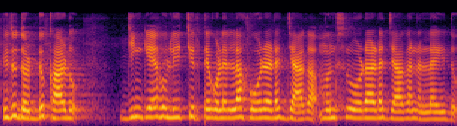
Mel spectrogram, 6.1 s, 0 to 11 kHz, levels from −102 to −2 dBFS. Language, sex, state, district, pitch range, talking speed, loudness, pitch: Kannada, female, Karnataka, Mysore, 210-230 Hz, 130 wpm, -18 LUFS, 215 Hz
